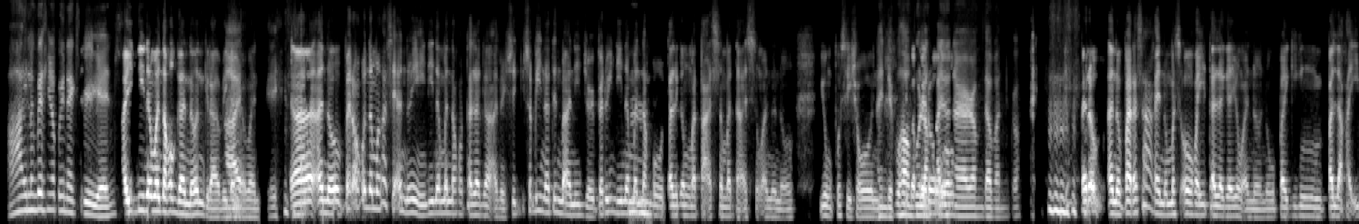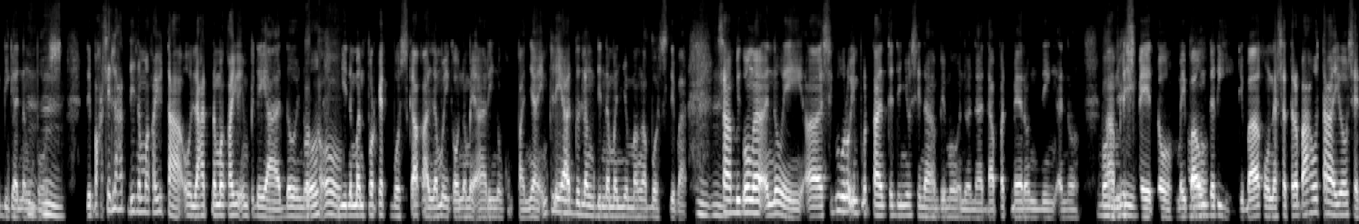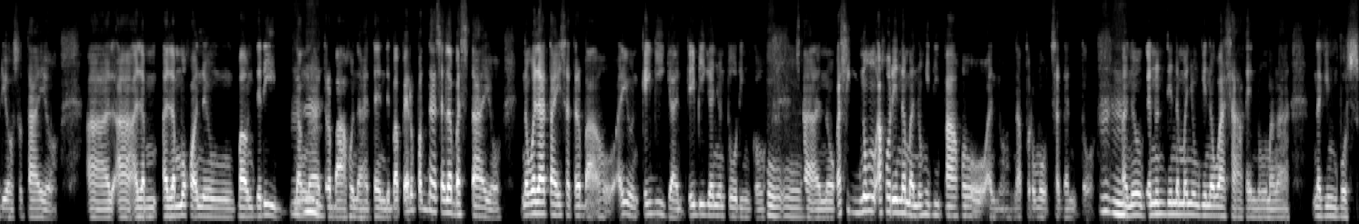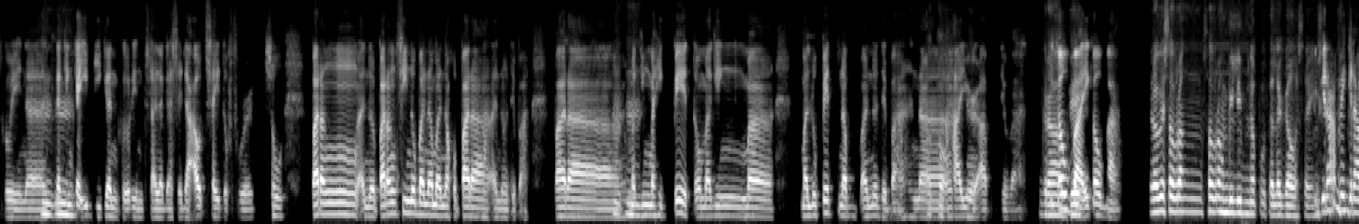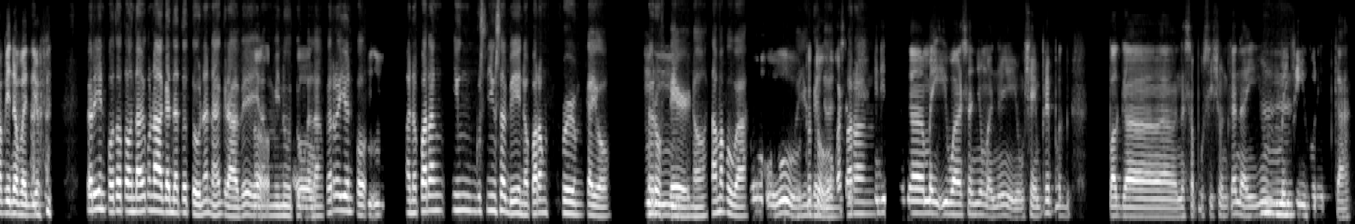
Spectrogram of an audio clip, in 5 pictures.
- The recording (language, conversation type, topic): Filipino, unstructured, Ano ang pinakamahalagang katangian ng isang mabuting boss?
- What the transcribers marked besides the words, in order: other background noise; chuckle; chuckle; chuckle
